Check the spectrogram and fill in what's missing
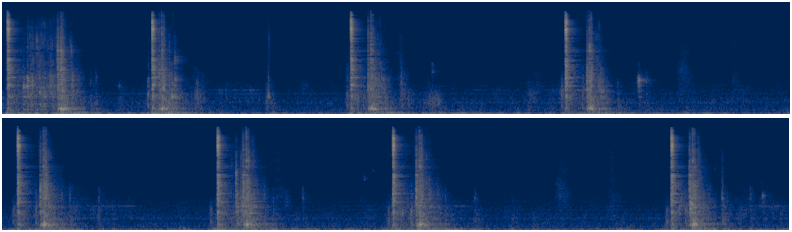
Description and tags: Button Click Switch Valve Water
The rear of a water fountain being activated and de-activated. Features the sound of a mechanical valve opening and closing
Button, Click, field-recording, Switch, Valve, Water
